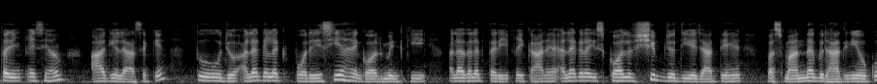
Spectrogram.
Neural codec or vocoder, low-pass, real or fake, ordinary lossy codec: codec, 16 kHz, 2 kbps, FunCodec, trained on LibriTTS, 25 frames a second; none; fake; none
